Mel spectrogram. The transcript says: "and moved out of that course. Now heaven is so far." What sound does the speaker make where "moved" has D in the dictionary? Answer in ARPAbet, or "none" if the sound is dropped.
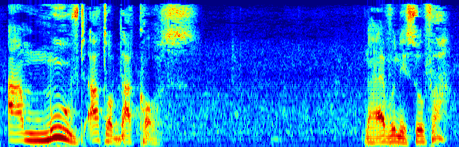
D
